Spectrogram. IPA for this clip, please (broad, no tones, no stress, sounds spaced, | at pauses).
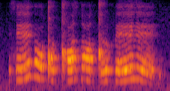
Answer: s ɛː θ ɔː ǃ ɔ d ǃʰ ɑ z d ɑː d ɡ͡ǃ əː f ɛː l ɛː d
